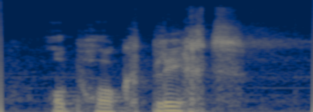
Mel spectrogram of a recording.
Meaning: requirement to keep any livestock or pets indoors, as a reverse quarantine to prevent contamination fe. in case of epidemics
- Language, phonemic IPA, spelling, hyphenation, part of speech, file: Dutch, /ˈɔp.ɦɔkˌplɪxt/, ophokplicht, op‧hok‧plicht, noun, Nl-ophokplicht.ogg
